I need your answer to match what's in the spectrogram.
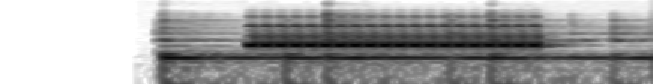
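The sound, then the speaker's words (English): A telephone bell rings with a rapid, rattling trill, loud, in a steady burst that continues to the end without any voices. “The phone rang one day, just before they opened, and it was the curator.”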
